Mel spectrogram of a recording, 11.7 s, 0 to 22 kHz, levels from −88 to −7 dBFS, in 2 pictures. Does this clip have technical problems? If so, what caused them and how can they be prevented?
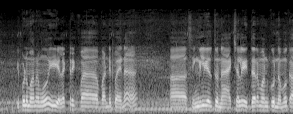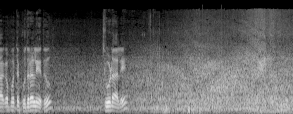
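Yes: periodic USB or driver dropouts from 9.54 to 11.65 s, with about forty ticks every 0.062 s, each skipping a couple of milliseconds of sound. A background task likely stalls the audio driver or USB bus. Their strict spacing sets them apart from random clicks. Prevent this by raising the buffer size and disabling power-saving or polling tasks that share the USB bus.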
